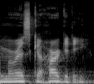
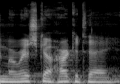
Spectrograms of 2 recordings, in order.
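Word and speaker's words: Mariska Hargitay: know a few women who look up to mariska hargety how do you frick do you say that name name pronunciation oriska okay let's try this one more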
